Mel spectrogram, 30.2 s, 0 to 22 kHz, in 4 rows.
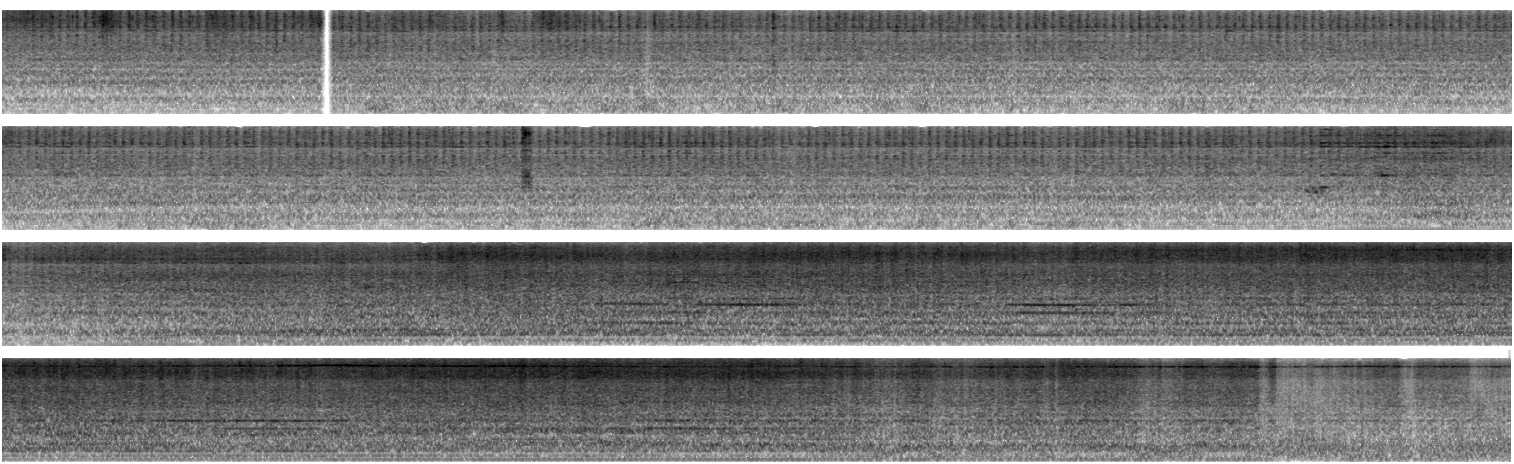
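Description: Claas Tucano 320 combine harvester's engine running; about halfway through it revs up with a rising pitch and holds a louder, steady drone.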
